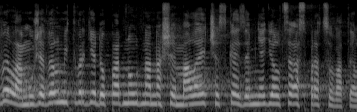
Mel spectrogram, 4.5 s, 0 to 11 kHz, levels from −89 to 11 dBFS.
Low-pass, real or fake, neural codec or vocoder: 9.9 kHz; fake; vocoder, 48 kHz, 128 mel bands, Vocos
